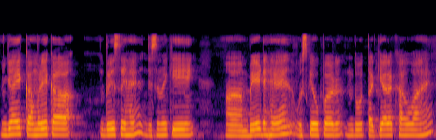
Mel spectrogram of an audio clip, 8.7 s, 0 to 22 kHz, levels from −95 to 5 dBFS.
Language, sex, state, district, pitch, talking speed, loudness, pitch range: Hindi, male, Bihar, Sitamarhi, 165 Hz, 115 wpm, -21 LUFS, 160-170 Hz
